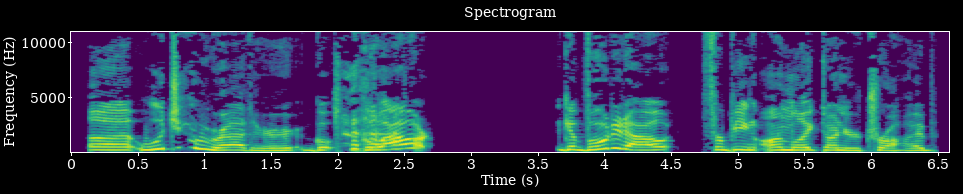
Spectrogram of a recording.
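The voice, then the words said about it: Poor impression, sinister horror-movie-like voice. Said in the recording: “This is not a good impression. This is like the voice from Saw or something. ... the Jeff Schroeder impression”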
